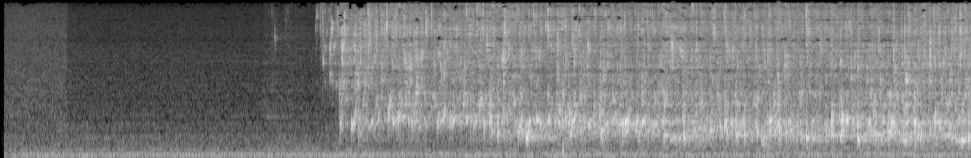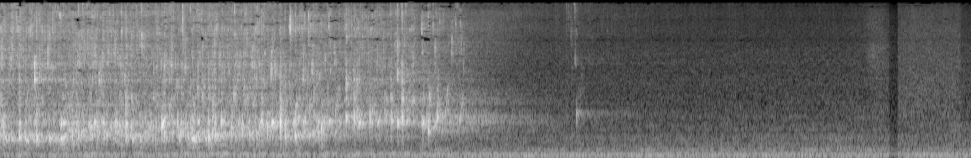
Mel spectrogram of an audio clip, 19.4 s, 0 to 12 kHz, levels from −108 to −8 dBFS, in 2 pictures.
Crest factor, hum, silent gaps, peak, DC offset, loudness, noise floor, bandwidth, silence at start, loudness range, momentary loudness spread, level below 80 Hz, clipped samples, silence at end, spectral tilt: 26 dB; none; none; 0 dBFS; under 0.1%; -24 LUFS; -49 dBFS; 11.5 kHz; 0.1 s; 9 LU; 10 LU; -50 dBFS; under 0.1%; 0.05 s; -0.5 dB/octave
